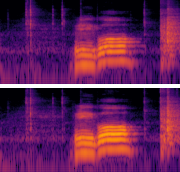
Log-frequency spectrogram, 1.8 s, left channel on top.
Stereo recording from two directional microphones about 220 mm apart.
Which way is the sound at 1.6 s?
40° right (ahead or behind).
